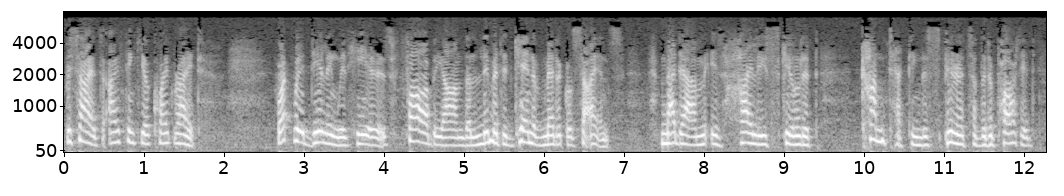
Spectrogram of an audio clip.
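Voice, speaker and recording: A woman playing a middle-aged, genteel mother in a drama, soothing and measured, with a subtly manipulative, coaxing manner. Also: mid-range voice, dull audio, natural voice. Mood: persuasive. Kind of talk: scripted drama acting.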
